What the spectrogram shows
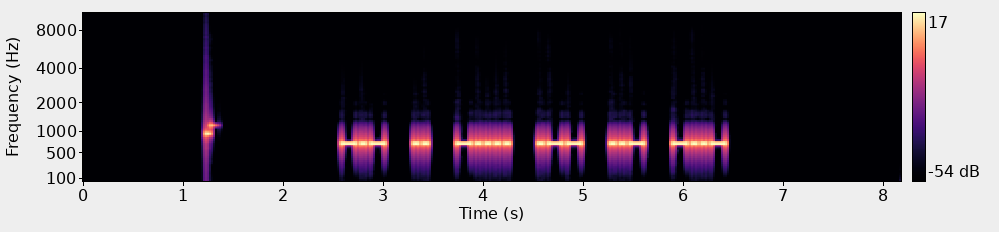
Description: Morse code, heard as a keyed tone, about 25 wpm, spaced as for 18 wpm, 700 Hz. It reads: KI6WUX
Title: USA Call Signs - 2x Character Spacing - 25wpm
